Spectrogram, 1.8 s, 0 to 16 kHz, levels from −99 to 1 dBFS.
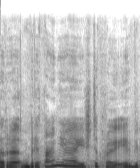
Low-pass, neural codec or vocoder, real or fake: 14.4 kHz; codec, 44.1 kHz, 3.4 kbps, Pupu-Codec; fake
